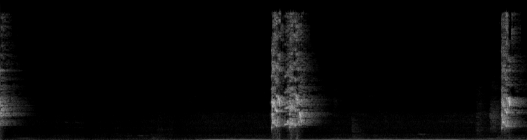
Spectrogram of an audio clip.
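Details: Scratchy high chirps from a Fischer's lovebird: a brief harsh note, a pause, then a double rasping burst and one more sharp shriek, with a steady low hum behind.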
